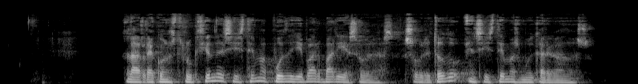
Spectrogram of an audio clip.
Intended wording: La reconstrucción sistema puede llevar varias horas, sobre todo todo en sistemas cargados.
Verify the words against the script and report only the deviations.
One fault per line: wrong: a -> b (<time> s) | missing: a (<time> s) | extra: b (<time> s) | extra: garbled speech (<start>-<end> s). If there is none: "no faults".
extra: del (2.1 s)
missing: todo (4.6 s)
extra: muy (5.2 s)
